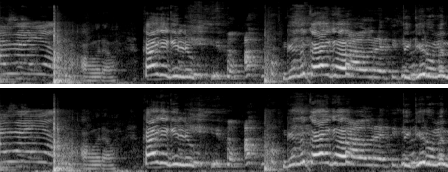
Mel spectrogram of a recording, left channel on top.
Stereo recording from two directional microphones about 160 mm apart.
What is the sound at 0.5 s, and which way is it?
A child's voice, 5° right (ahead or behind).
